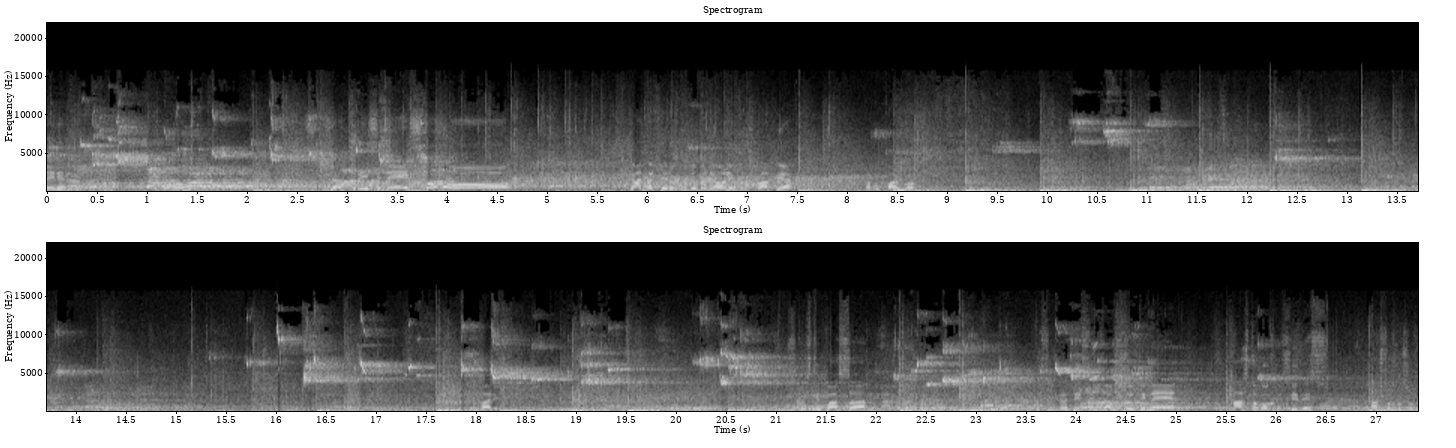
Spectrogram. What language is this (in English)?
Greek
